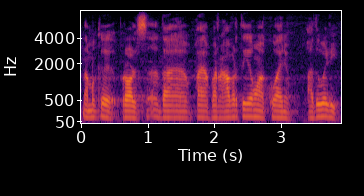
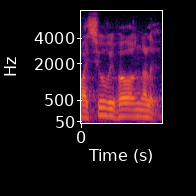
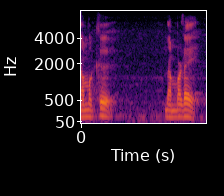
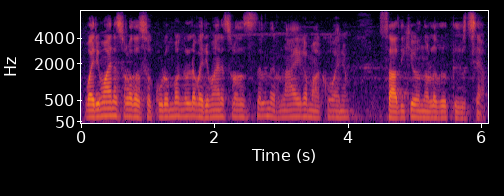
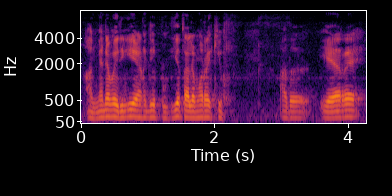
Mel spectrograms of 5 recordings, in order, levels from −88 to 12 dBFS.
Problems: background sounds at intervals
